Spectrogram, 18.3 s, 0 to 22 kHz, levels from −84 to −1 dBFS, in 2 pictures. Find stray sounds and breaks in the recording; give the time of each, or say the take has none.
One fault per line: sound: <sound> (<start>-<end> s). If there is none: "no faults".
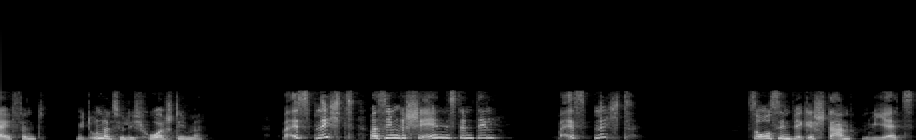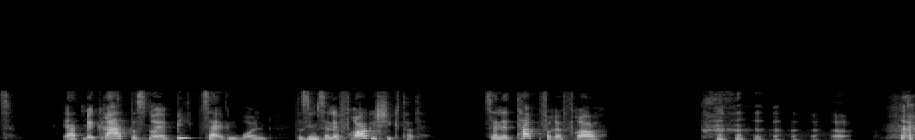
sound: laugh (16.2-17.7 s)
